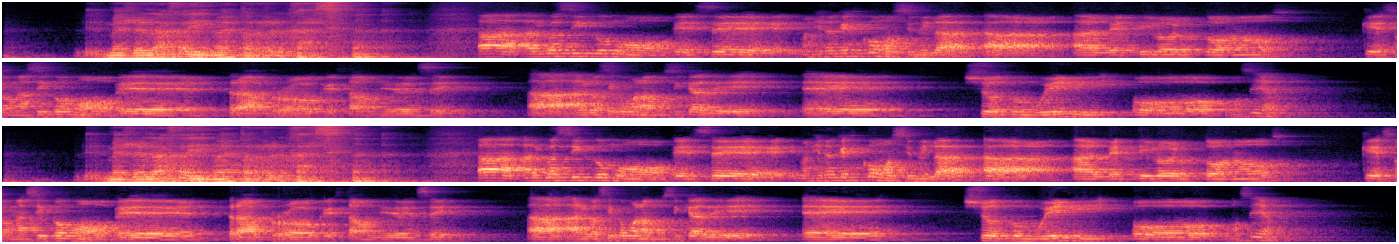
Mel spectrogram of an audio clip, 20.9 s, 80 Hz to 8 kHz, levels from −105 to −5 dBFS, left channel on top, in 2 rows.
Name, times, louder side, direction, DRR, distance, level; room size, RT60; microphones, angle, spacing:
voice 1, 0.6-2.7 3.2-3.5, equal, 10° right, -7 dB, 0.5 m, -22 dB
voice 2, 3.6-9.6 10.2-13.8 14.4-16.2 16.5-17.1 17.7-20.0, right 3 dB, 65° right, 1 dB, 0.6 m, -24 dB
5.4 x 2.5 x 3.1 m, 0.97 s
head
